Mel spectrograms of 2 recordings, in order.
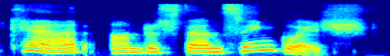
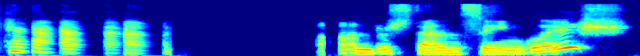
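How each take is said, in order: First: The pitch falls at the end. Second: The pitch rises at the end. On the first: It is a plain statement. "kalimat pernyataan, statement, titik" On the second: The listener is surprised and doubts it. "kita rubah dengan intonasinya naik jadi kalimat tanya"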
